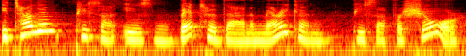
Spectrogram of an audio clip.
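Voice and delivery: very slow, word by word; slow drill model. Shown as a demonstration. Teacher leads students in a slow choral drill. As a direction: lead the class through it slowly. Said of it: "สาม สี่".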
